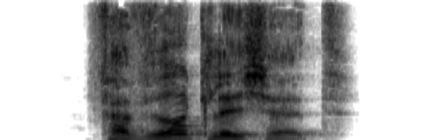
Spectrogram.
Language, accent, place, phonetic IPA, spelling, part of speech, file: German, Germany, Berlin, [fɛɐ̯ˈvɪʁklɪçət], verwirklichet, verb, De-verwirklichet.ogg
- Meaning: second-person plural subjunctive I of verwirklichen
